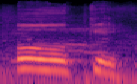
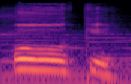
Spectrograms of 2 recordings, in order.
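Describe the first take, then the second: No difference in how they are said.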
